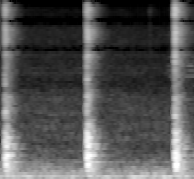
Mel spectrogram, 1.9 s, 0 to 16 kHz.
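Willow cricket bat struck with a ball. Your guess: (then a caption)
Good. An old ball is tapped three times on a willow cricket bat with about nine straight grains in a ping test. Each tap gives a short, bright knock centred around 300 Hz that dies away quickly. The bat pings well and is judged a perfect bat for hitting.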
